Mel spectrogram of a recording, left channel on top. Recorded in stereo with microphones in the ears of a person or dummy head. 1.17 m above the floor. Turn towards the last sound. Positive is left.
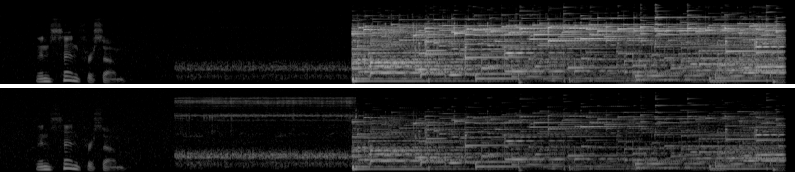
turn(degrees=65)  # may be behind; listen again after turning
